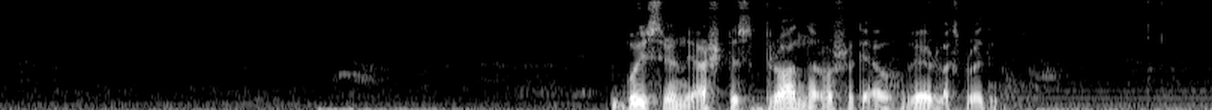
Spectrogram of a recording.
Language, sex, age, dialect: Faroese, male, 36-60, Vágar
